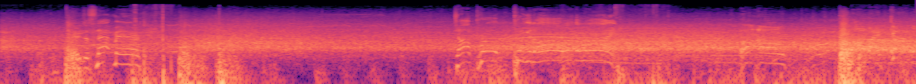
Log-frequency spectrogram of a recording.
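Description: Heavy thuds of bodies slam onto a wrestling mat.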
